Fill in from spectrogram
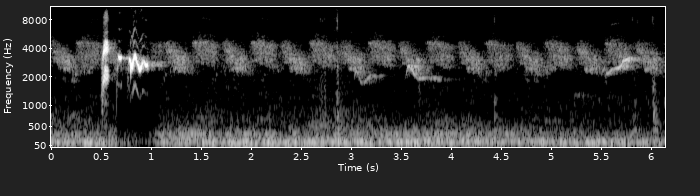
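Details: Sooty-headed bulbul calling a rival, delivering one quick bubbly phrase of three slurred notes near the start, set against a continuous rhythmic chorus of high repeated notes and a low rumbling background.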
